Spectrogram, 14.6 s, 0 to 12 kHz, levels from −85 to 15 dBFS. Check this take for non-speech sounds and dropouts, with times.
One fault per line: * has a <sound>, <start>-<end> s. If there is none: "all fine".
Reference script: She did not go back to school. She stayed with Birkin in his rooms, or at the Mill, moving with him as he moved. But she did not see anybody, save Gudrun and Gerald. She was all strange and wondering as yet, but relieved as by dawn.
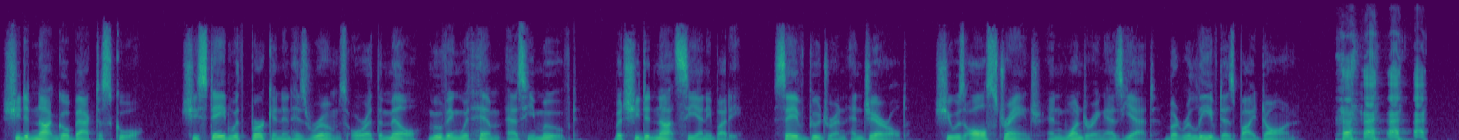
* has a laugh, 13.4-14.3 s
